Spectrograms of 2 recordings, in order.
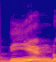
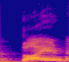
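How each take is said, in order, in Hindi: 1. 'The' को लंबे 'ee' स्वर के साथ बोला जाता है। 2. 'The' को छोटे 'uh' स्वर के साथ बोला जाता है। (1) "मूवी का दी एंड होता है" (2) "कहानी का द एंड नहीं होता"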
